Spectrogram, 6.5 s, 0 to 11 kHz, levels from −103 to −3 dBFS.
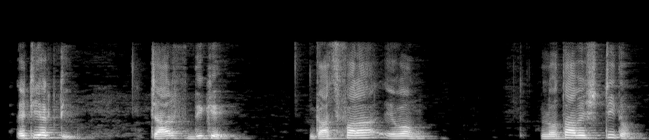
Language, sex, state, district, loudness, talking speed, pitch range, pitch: Bengali, male, West Bengal, Paschim Medinipur, -16 LUFS, 75 wpm, 155-205 Hz, 180 Hz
